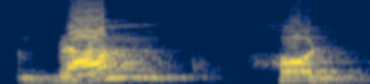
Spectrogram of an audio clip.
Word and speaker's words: ব্রাহ্মণ: অপ অপ রা অপরাণ হ অপরাণ ক্লিয়ার যদি বলি ব্রাহ্মণ ব্রাহ্মণ লক্ষ কর এটার ভিতরে হ আছে ম আছে পরে তাহলে কি হবে? ব্রা ব্রাহন ব্রাহন এই টাইপের বুঝাইতে পারছি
